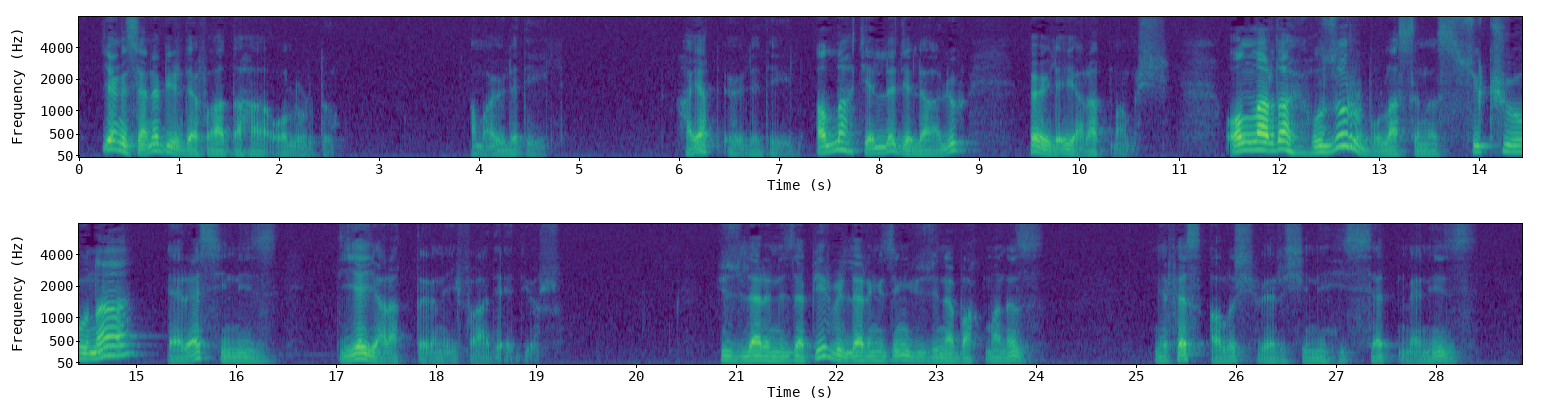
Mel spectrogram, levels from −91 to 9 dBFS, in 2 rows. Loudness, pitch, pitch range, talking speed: -24 LUFS, 95 Hz, 80-130 Hz, 70 wpm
